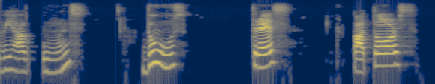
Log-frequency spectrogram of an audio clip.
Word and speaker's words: quatorze: And here we have 14, which is called as quatorze. Quatorze. Now comes 15, which is pronounced as quinze.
